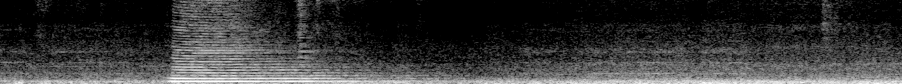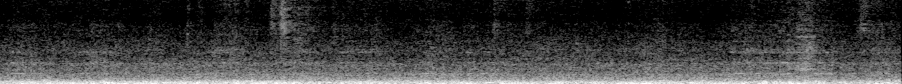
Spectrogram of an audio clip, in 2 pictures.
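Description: A train's horn sounds once about a second in, a single steady note lasting about a second. Under and after it runs the steady rumble of the moving train.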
